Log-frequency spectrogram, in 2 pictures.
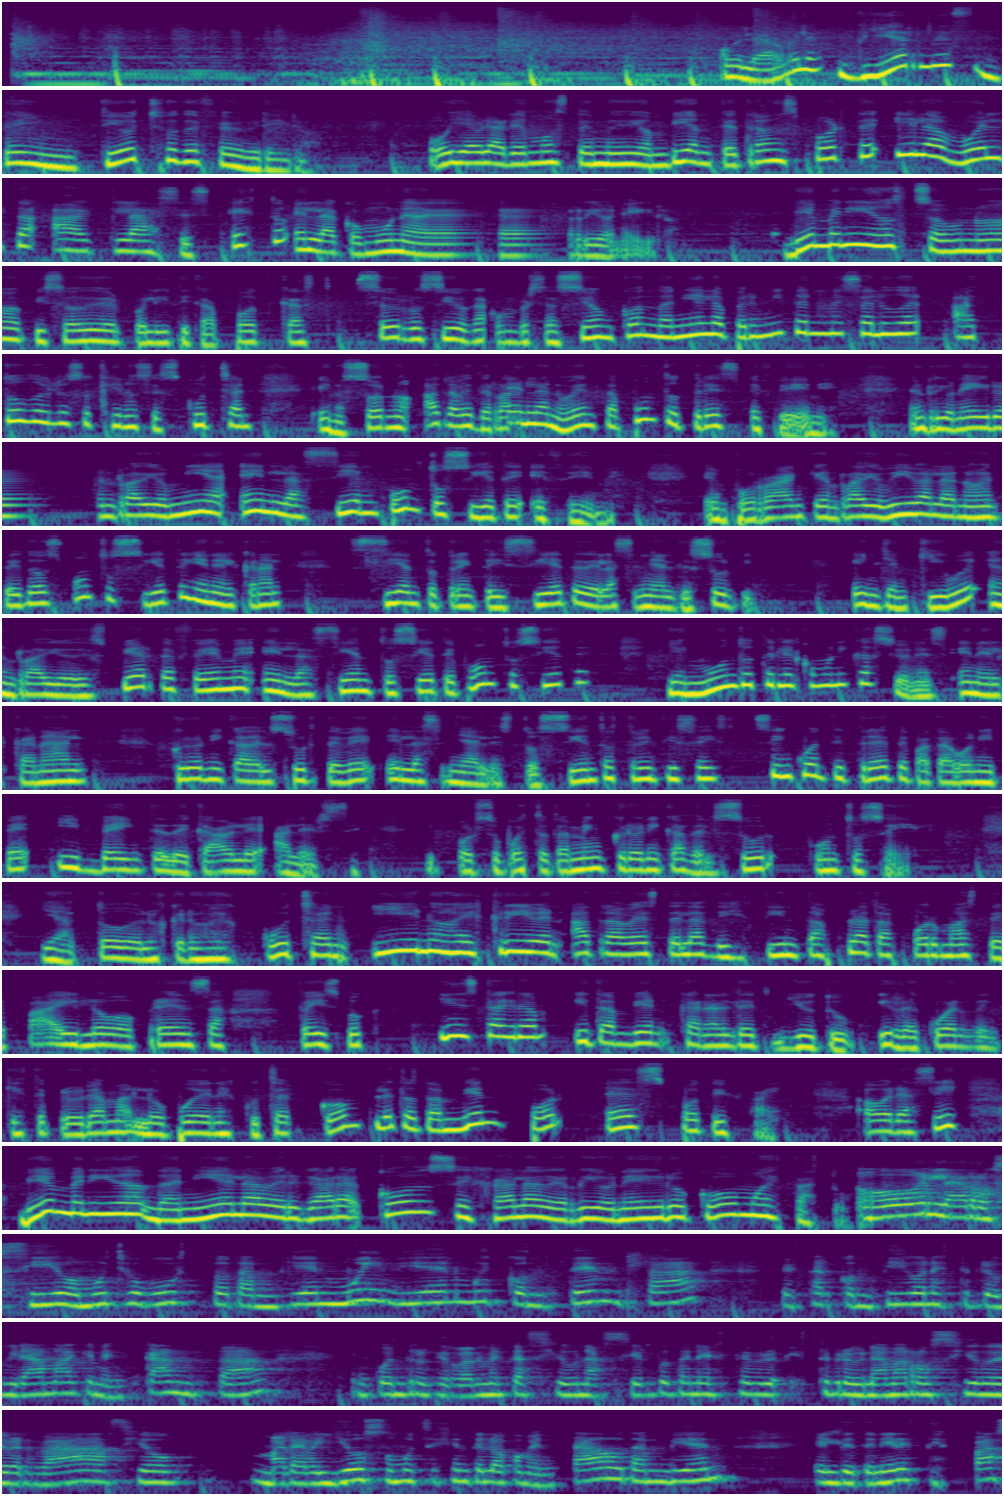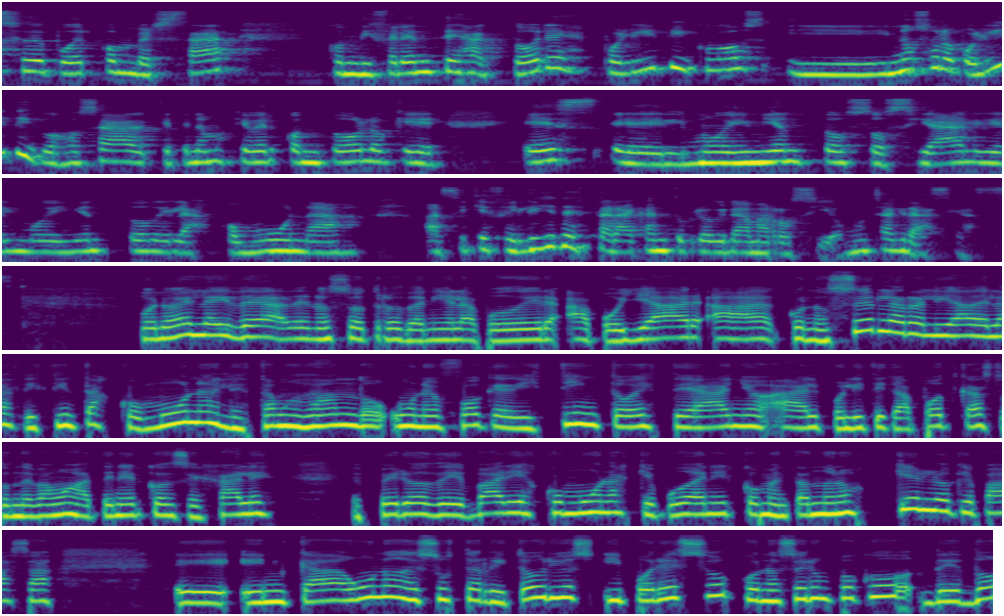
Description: En un nuevo episodio del Política Podcast, la concejala de Río Negro, Daniela Vergara, abordó temas clave para la comuna, destacando iniciativas en medio ambiente, transporte y educación.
